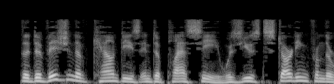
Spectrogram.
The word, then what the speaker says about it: Plasă: Plasă, Romanian pronunciation, plas, plural plasi, place, was a territorial division unit of Romania, ranking below county Judei and above commune.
